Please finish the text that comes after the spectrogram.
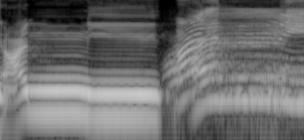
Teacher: मगर ऐन अदा होता है हलक के दरमियान वाले हिस्से से नून मुशद्दद एक अलफ का गु्ना होगा · ऐन अदा होता है हलक के दरमियान वाले हिस्से से नून मुशद्दद एक अलफ का गु्ना होगा यहां पर भी अन्नी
